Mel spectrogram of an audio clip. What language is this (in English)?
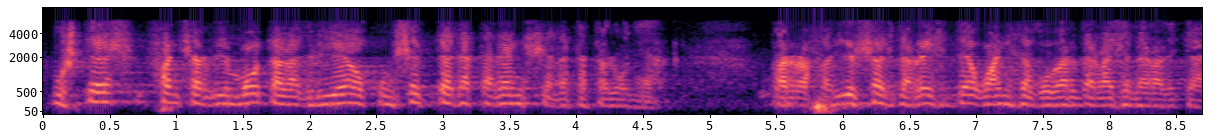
Catalan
